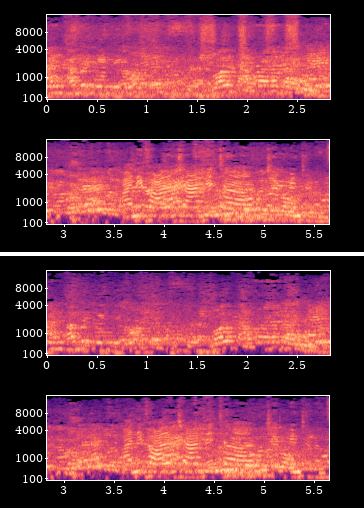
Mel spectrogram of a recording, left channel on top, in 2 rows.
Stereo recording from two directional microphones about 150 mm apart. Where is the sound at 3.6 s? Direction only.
45° right (ahead or behind).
